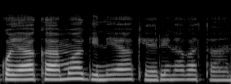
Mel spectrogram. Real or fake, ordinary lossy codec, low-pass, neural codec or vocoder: real; none; 10.8 kHz; none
